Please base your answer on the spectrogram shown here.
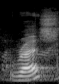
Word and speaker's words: Rusch: Rush.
